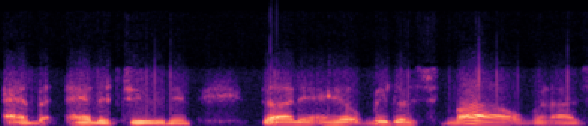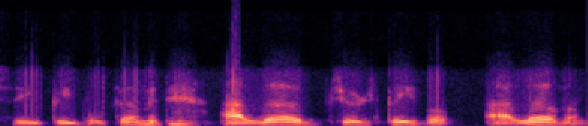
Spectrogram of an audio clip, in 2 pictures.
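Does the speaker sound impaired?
Yes: cerebral palsy; since birth.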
